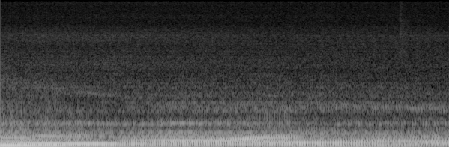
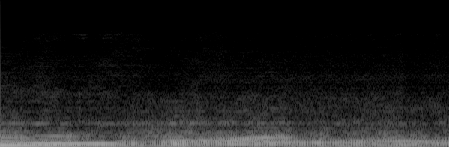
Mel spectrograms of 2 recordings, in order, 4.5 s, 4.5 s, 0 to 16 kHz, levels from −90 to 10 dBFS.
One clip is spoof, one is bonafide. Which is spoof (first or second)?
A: second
